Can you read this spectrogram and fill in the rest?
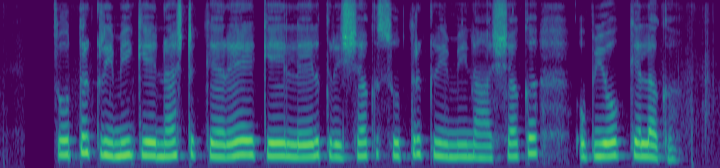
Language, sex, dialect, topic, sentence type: Maithili, female, Southern/Standard, agriculture, statement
